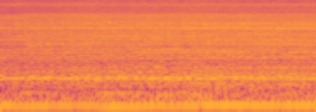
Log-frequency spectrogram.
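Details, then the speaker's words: Hyundai excavator with factory reversing fan and cooling package: steady low diesel rumble under an even rushing fan roar as the fan cycles, no knocks or rattles; normal reversing cooling fan operation. "I asked Mikey about it and he said, yeah, it's reversing fan. You can hear it cycling now. That's pretty daggone sweet."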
